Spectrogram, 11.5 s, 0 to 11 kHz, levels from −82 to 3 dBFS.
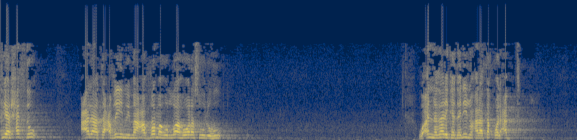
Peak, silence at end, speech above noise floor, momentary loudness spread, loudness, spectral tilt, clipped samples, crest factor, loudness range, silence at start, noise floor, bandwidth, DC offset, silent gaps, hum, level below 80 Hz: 0 dBFS; 0.9 s; 36 dB; 11 LU; -13 LUFS; -3.5 dB/octave; 0.2%; 16 dB; 10 LU; 0 s; -49 dBFS; 11 kHz; under 0.1%; none; none; -56 dBFS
